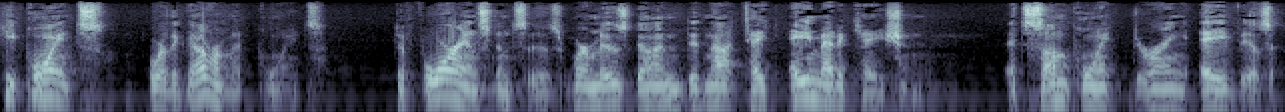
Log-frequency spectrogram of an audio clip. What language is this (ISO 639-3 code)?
eng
